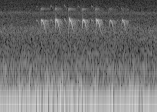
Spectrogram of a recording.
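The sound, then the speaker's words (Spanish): A small bird chirps in a quick, evenly spaced series of about seven high, bright notes over a low background rumble. “Pajarito.”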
